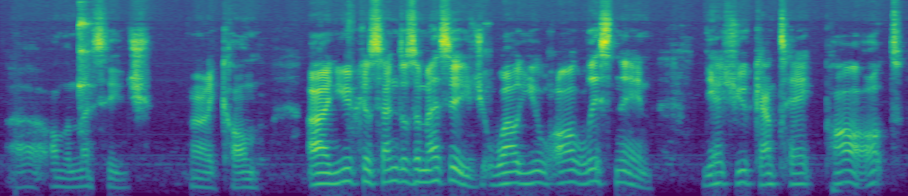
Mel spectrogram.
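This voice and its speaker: A man's voice: medium pitch, pushed and bright. A man presenting an amateur radio tutorial, explaining methodically step by step over a demonstration.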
